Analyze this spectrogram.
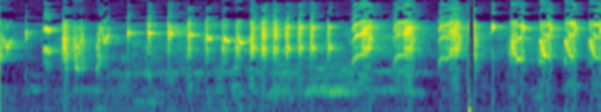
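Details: Long-tailed shrike mimicry-filled song played to stir up young birds: quick successive high notes and short whistles in a steady chattering stream, broken by rasping buzzy phrases and a sharp click near the end.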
